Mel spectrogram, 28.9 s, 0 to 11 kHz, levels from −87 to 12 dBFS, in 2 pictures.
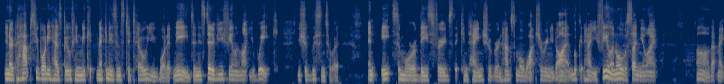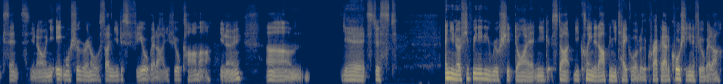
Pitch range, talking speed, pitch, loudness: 120-140 Hz, 255 wpm, 125 Hz, -31 LUFS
